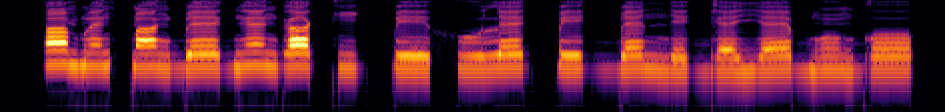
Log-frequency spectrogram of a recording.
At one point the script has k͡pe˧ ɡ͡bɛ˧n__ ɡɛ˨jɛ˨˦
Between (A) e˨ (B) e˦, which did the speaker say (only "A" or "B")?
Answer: A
